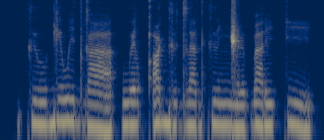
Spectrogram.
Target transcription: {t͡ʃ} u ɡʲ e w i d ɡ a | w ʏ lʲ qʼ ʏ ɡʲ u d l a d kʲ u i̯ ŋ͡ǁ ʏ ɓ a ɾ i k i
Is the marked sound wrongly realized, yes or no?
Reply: yes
